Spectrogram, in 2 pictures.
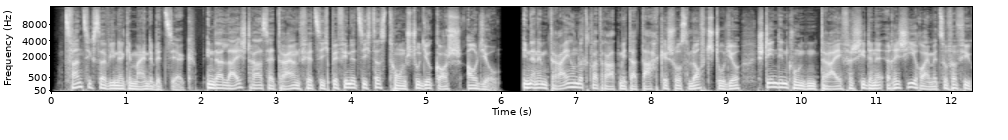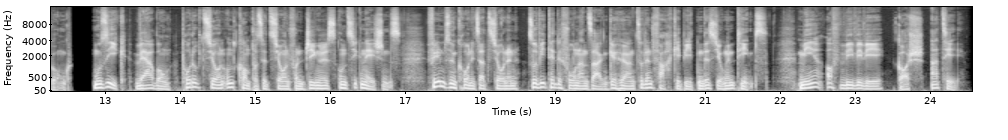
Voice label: sachlich Nachrichten

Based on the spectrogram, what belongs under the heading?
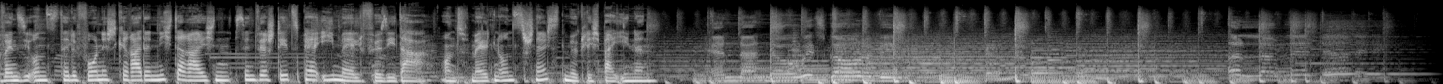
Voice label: eingeschränkte Öffnungszeiten AT; Restplatzbörse

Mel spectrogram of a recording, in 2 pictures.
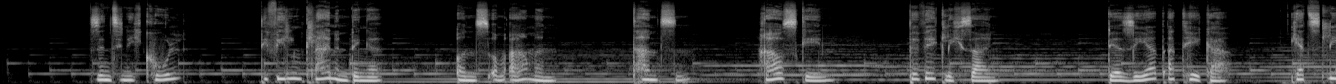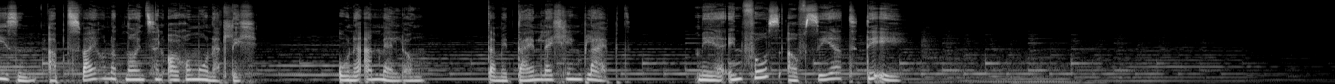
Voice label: Werbung persönlich

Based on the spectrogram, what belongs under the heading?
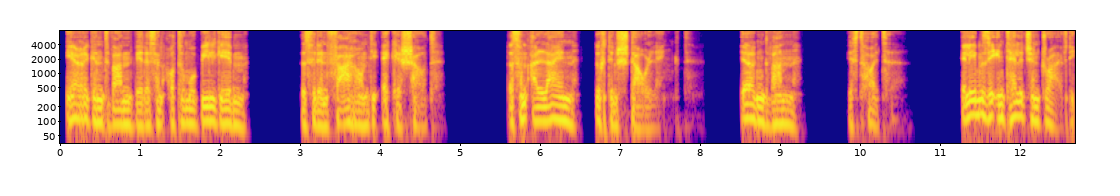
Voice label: Werbung; sklasse

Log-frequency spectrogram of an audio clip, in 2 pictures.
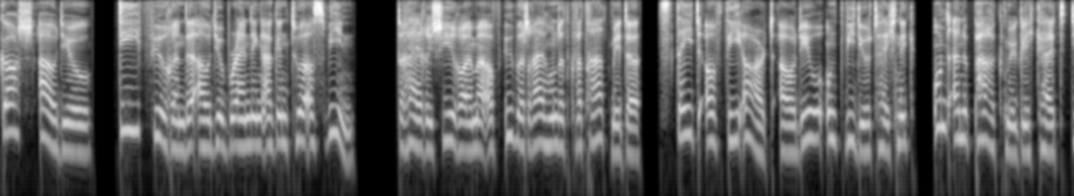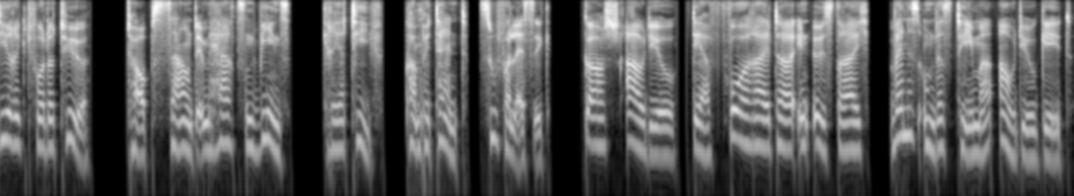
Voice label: plakativ

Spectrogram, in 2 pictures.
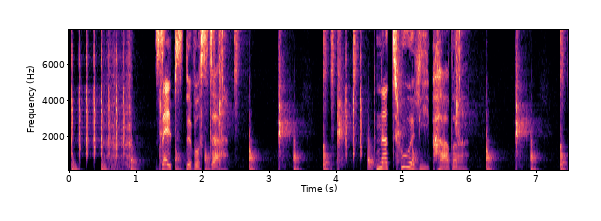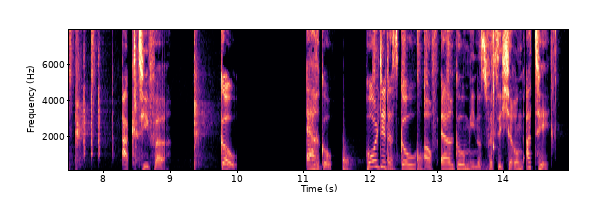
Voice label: Werbespot; ERGO Versicherung

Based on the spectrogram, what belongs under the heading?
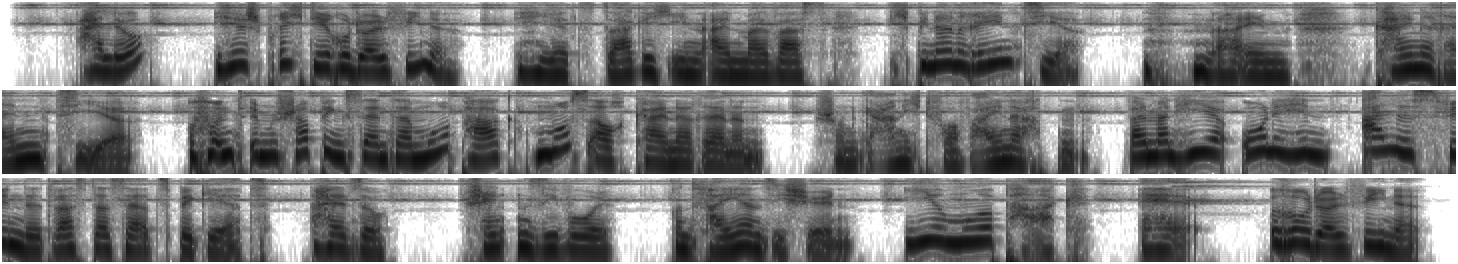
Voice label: Weihnachtsspot

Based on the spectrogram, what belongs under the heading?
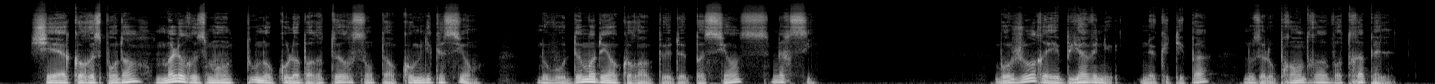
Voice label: Telefonansage Französisch

